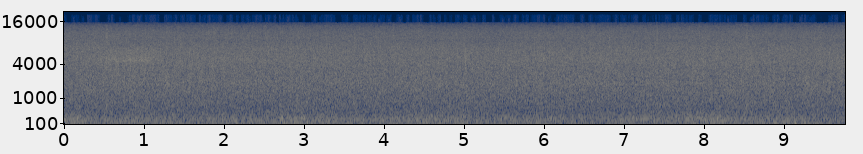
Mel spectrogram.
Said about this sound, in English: Just let me know in chat if that rain sound is too loud from the game.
